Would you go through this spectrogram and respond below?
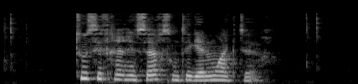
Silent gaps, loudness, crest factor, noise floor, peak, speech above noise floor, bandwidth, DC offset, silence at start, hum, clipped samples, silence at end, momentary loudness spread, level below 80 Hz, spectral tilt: none; -23 LUFS; 16 dB; -65 dBFS; -8 dBFS; 42 dB; 12 kHz; under 0.1%; 0.1 s; none; under 0.1%; 0.4 s; 19 LU; -66 dBFS; -3.5 dB/octave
